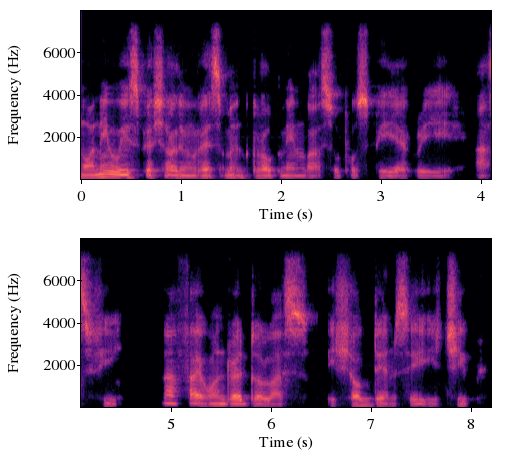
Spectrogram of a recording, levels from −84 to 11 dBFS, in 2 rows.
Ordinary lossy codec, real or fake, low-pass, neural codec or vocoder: none; fake; 7.2 kHz; codec, 16 kHz, 2 kbps, FunCodec, trained on LibriTTS, 25 frames a second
